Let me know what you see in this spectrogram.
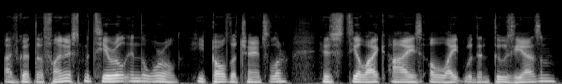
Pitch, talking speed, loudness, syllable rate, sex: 120 Hz, 205 wpm, -17 LUFS, 5.5 syllables/s, male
